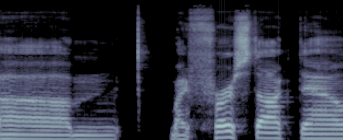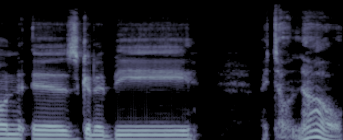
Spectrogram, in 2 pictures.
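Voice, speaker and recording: This very clean recording, with a silent background, features a man with a medium pitch. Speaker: fan podcast co-host. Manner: casual, profane.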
